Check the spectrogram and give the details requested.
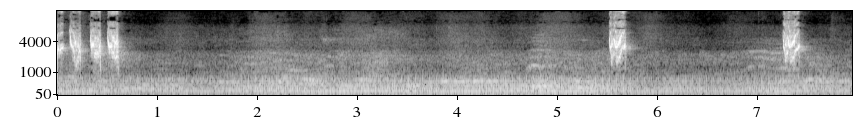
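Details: A budgerigar, a pet bird, gives a quick cluster of three high chirps, then falls quiet before two more single sharp chirps; a steady low hum runs throughout.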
